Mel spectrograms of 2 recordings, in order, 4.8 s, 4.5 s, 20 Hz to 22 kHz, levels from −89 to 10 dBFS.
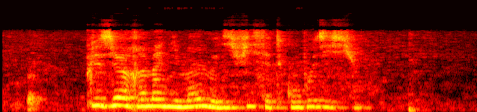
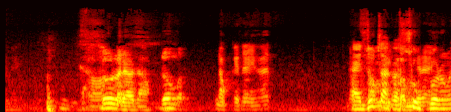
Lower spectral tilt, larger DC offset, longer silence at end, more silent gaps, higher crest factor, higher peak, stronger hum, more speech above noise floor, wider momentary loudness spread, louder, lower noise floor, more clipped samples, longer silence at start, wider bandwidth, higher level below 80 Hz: second, -4 dB/octave vs -6.5 dB/octave; neither; first, 0.6 s vs 0 s; neither; about the same, 14 dB vs 16 dB; about the same, -2 dBFS vs -2 dBFS; neither; first, 38 dB vs 34 dB; first, 21 LU vs 16 LU; about the same, -14 LUFS vs -16 LUFS; about the same, -52 dBFS vs -49 dBFS; neither; second, 0.25 s vs 0.45 s; second, 9.2 kHz vs 14.5 kHz; second, -54 dBFS vs -48 dBFS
